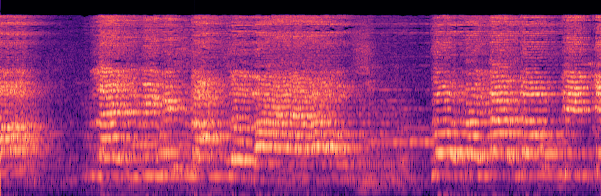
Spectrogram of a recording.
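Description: Live musical-theatre singing: several voices singing together, with a short lull about half a second in.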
